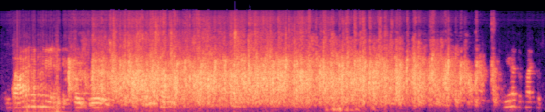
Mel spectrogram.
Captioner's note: applause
